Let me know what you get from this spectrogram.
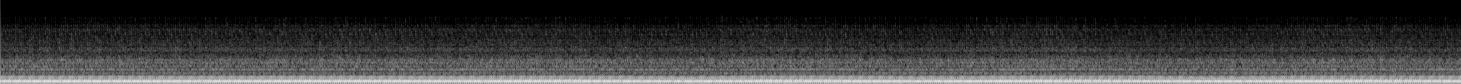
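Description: Lamborghini Huracan Performante's naturally aspirated 5.2-litre V10 idling steadily through its exhaust, loud and even with no revving.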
